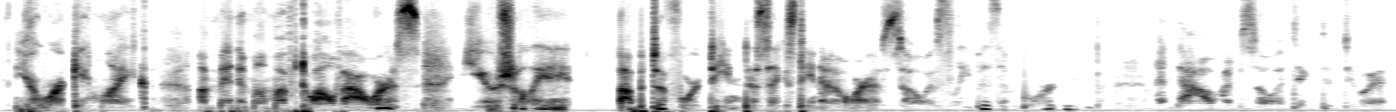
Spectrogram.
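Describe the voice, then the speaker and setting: A young woman whispers the whole time as she hosts a live ASMR stream, recorded on her phone. Her whisper is soft and chatty, at an everyday middle pitch, and she answers viewers' questions with easy laughs. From Oklahoma. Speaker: ASMR channel host.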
